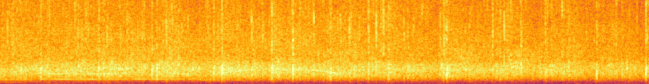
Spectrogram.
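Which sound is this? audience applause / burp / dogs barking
audience applause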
